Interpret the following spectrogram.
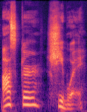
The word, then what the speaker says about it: Tshiebwe: And that is how his last name is pronounced in Jamaican, though it has a different pronunciation in French. However, he finds it to be the easiest to be pronounced that way because in America, it's just easier to say it that way.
